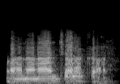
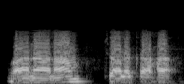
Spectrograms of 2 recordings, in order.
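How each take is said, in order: First: The two words run together without a pause. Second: There is a short break between the two words. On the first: "he want you to read this without pause. So like this" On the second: "break will automatically come there"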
